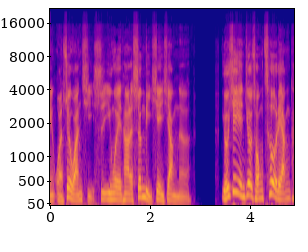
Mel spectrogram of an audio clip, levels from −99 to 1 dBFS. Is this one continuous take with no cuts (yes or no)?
yes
